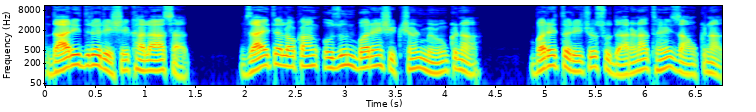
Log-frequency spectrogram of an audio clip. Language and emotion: Goan Konkani, neutral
